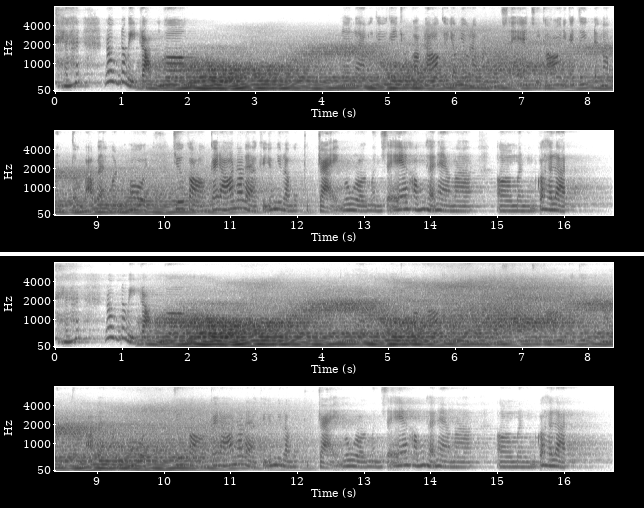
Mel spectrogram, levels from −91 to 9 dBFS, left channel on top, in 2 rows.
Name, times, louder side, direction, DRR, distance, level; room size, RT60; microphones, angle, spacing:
voice 1, 0.0-2.2 4.3-12.1 12.3-14.7 15.0-16.0, left 3 dB, 75° left, 15 dB, 1.0 m, -27 dB
sound 1, 1.2-11.4, right 4 dB, 80° right, 0.7 m, -19 dB
27.5 x 21.5 x 9.2 m, 2.4 s
head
